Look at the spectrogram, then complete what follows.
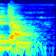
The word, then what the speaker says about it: Gnetum: এটাও নগ্নবীজি উদ্ভিদের মধ্যে আবার উন্নত কিছু উদ্ভিদ আছে, নাম হচ্ছে নিটাম। কি আছে? নিটাম, GNETUM।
